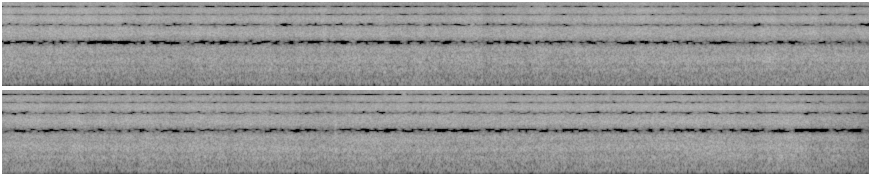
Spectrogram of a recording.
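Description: Fast river water rushing and churning through a standing surf wave: a steady, unbroken rush of whitewater.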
